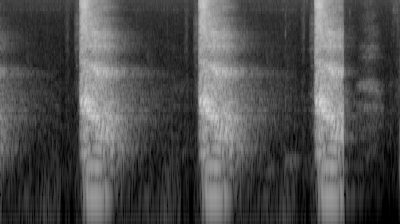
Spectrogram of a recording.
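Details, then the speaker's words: Honking cough played by a respiratory and sleep physician at a children's hospital, discussed with chronic cough in children where honking may suggest tracheomalacia or psychogenic cough: three loud, harsh, goose-like coughs about a second apart. "a barking or honking cough can suggest tracking Malaysia or psychogenic cough and staccato cough chlamydia pneumoniae or paroxysmal cough pertussis so I've got a little clip of a honking cough from the other day oh"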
